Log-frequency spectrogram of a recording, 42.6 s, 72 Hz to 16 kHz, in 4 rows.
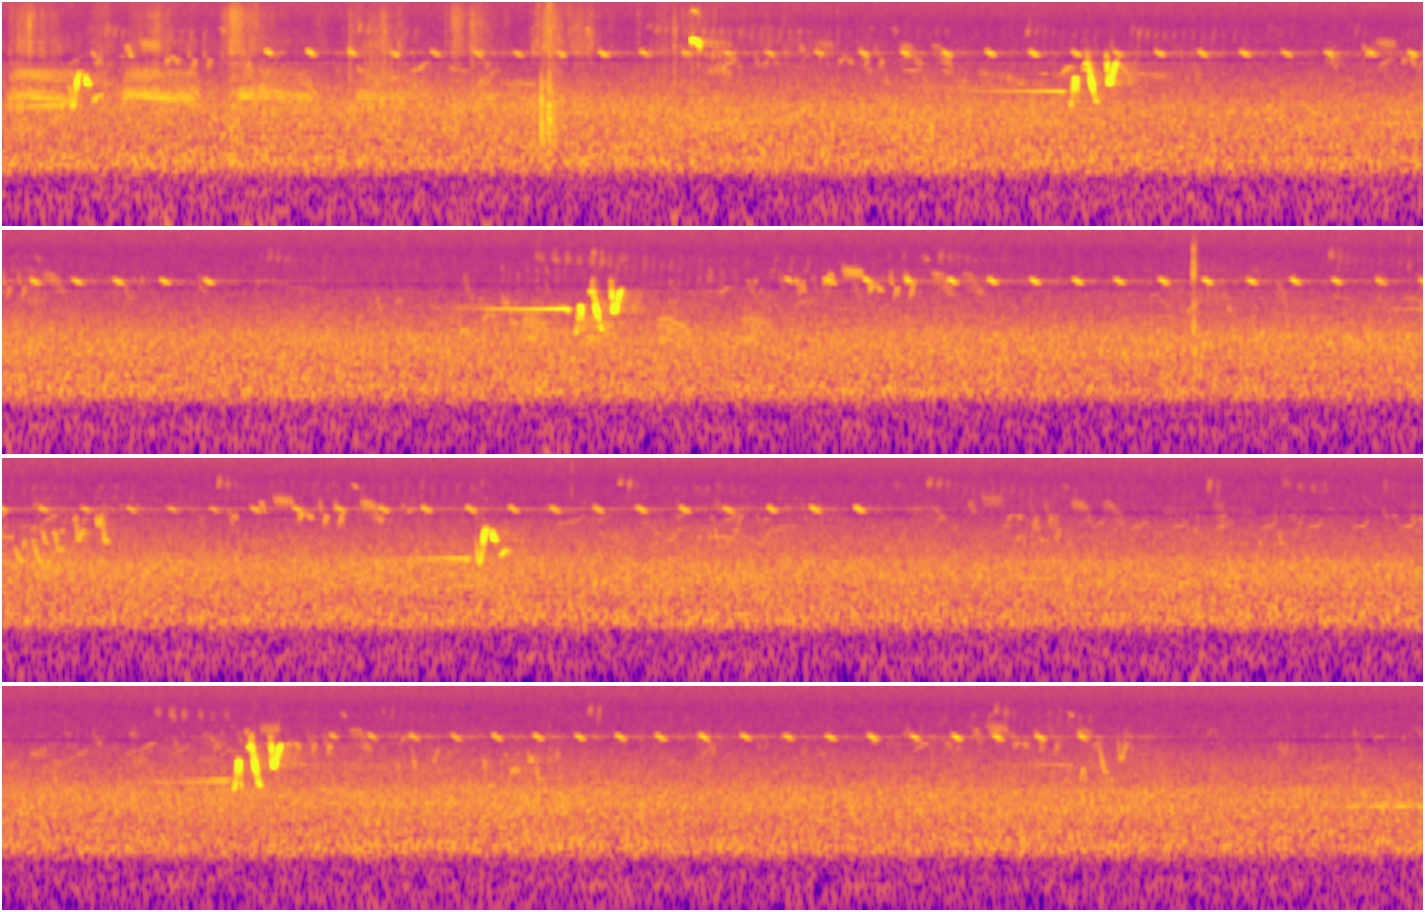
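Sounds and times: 
bird calls: 0.0s - 5.6s
footsteps through an overgrown riverside thicket: 0.0s - 6.1s
steady outdoor hiss: 0.0s - 42.6s.

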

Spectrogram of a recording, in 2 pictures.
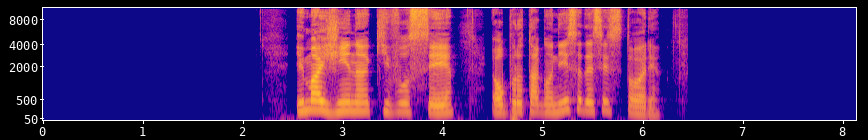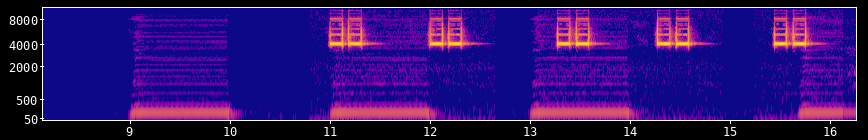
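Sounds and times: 
speech: 2.5s - 6.5s
alarm clock ringing with low buzzing tones and high-pitched beeps: 12.0s - 12.4s, 13.3s - 14.7s, 15.4s - 16.0s.

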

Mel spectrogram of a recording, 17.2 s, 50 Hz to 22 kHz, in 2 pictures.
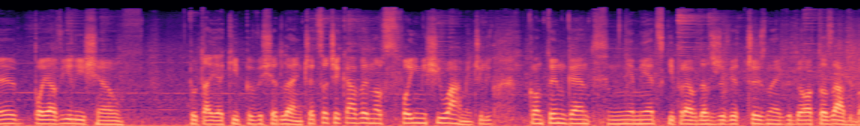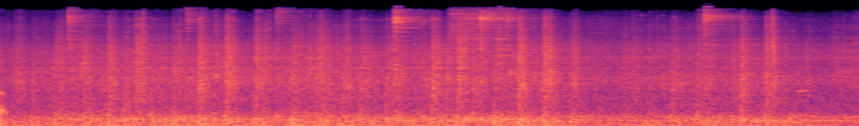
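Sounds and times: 
speech: 0.0s - 9.0s
train wheels clattering on rails: 3.4s - 17.1s.

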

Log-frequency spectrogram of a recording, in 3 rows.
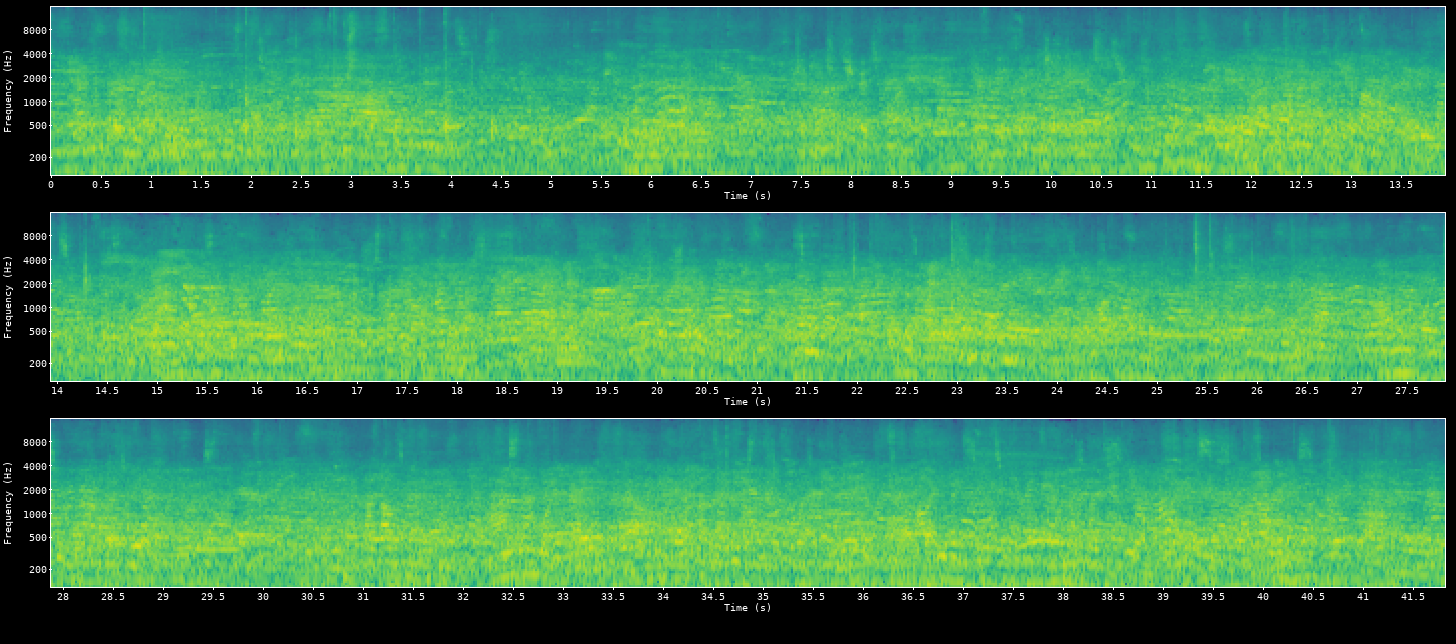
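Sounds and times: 
audience chatting in small groups: 0.0s - 41.8s.

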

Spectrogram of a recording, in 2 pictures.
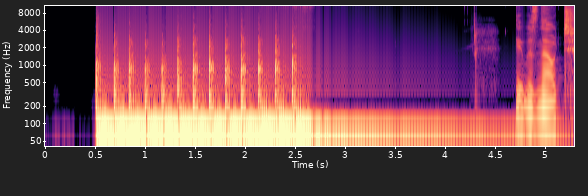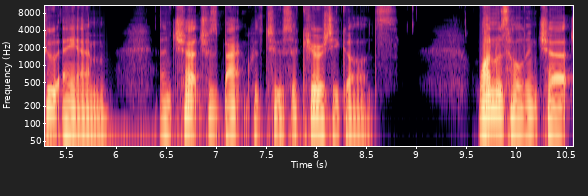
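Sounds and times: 
loud rapid knocking on a door: 0.5s - 2.8s
speech: 4.7s - 8.8s, 9.6s - 10.5s.

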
